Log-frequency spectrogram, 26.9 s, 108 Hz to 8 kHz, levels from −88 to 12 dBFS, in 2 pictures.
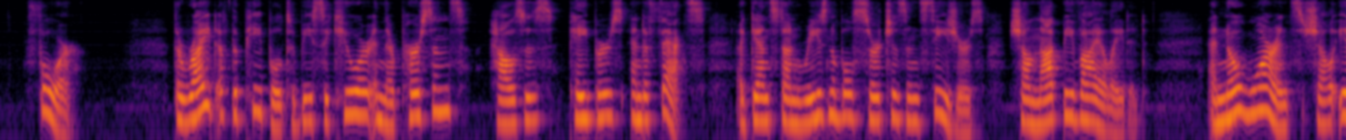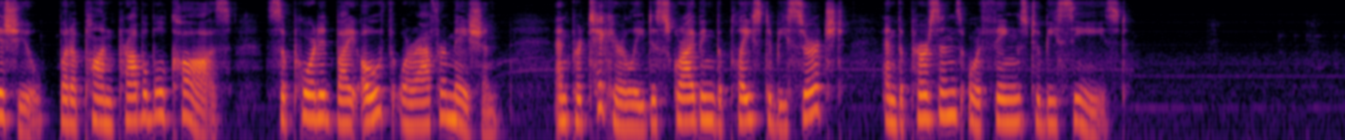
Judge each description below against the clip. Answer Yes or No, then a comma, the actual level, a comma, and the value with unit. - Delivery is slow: Yes, slow, 125 wpm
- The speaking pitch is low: No, high, 200 Hz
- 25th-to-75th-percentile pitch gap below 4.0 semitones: Yes, average, 3.6 semitones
